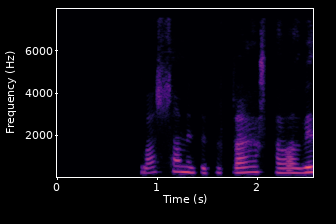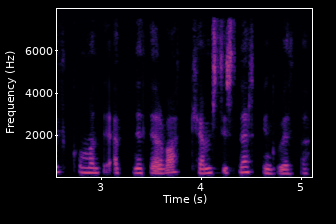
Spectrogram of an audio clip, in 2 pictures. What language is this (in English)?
Icelandic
